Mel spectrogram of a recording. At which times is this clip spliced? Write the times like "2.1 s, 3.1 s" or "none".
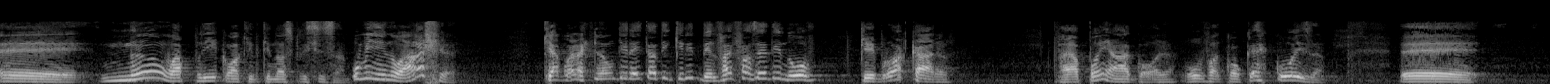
3.5 s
